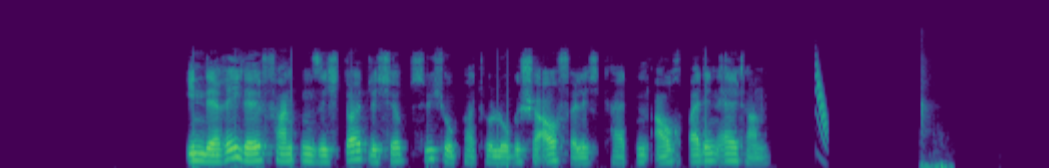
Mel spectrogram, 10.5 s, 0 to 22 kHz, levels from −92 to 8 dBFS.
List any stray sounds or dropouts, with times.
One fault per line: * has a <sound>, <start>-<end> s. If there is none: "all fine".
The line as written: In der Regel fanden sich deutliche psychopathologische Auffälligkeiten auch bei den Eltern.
* has a chirp, 8.1-8.3 s
* has a whoosh, 9.2-9.5 s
